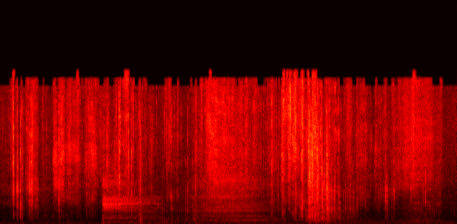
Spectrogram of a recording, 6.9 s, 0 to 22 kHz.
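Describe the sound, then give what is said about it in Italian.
Paper rustles and crinkles as newspaper pages are turned to page 20, a few broad crackling swishes, with a louder crisp flap near the end and no talking. “Andiamo a pagina 20.”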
